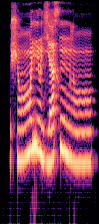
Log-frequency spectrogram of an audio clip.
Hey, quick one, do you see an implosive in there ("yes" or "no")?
no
